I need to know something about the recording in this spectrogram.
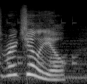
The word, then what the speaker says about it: Virgilio: It is pronounced deio. No, it isn't. Veryio. I'm going to call you Virgil and you can off. No, I'm pretty sure it's Virgilio.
